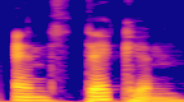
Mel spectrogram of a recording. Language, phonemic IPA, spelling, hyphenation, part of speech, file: German, /ɛntˈdɛkən/, entdecken, ent‧de‧cken, verb, De-entdecken.ogg
- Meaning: 1. to discover, to spot, to learn for the first time 2. to disclose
